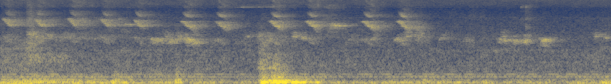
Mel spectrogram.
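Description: A small bird chirping in a quick run of short, high, falling notes, about three a second, that trails off about four seconds in. A dull thump comes about two and a half seconds in, over a low hum.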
